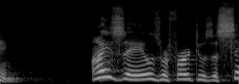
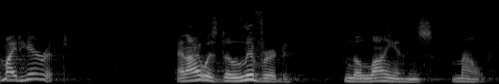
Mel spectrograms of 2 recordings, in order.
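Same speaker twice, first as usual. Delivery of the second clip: measured, lower reading voice; scripture reading; 5 semitones lower than usual. A narrator's reading. Preacher reads Paul's words from Second Timothy, solemn reading. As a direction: read solemnly, phrase by phrase.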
